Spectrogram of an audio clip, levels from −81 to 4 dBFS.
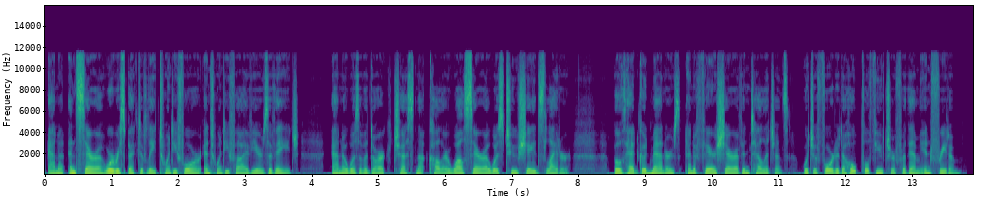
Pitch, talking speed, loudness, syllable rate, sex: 170 Hz, 195 wpm, -19 LUFS, 6.2 syllables/s, female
